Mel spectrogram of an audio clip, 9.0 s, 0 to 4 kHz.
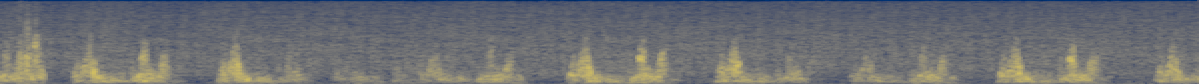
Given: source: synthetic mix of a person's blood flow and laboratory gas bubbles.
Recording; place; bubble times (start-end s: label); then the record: Doppler ultrasound of blood flow; precordium
0.12-0.34 s: bubbles
From the record:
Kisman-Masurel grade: 113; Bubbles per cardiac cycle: 1 to 2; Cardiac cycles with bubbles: 1 to 10%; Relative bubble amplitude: loud (0.450 to 0.775); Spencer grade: 1 (occasional bubble signal discernible with the cardiac motion signal, with majority of cardiac periods free of bubbles); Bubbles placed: only in the low amplitude regions of the cardiac cycle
